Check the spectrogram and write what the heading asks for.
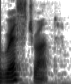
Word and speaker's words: restaurant: Of course, that restaurant looks like three syllables, but it's actually pronounced as two, and the stress is on the first syllable. We ate hot soup from the new restaurant.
